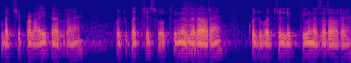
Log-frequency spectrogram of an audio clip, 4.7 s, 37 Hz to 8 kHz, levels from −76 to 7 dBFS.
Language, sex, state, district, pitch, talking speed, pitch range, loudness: Hindi, male, Goa, North and South Goa, 100 Hz, 270 wpm, 95-110 Hz, -29 LUFS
